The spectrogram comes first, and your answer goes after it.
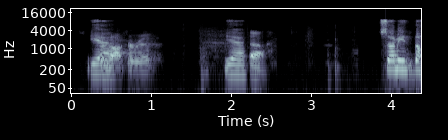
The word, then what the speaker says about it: Sennacherib: I can never pronounce his name right. Sennacherib. Yeah. Sennacherib.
